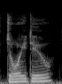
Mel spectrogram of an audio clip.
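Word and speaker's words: Дойду: The Saka word for homeland, Diedu in the Saka language, pronounced roughly as Doidu, carries connotations that go significantly beyond the simple territorial meaning of the English word.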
